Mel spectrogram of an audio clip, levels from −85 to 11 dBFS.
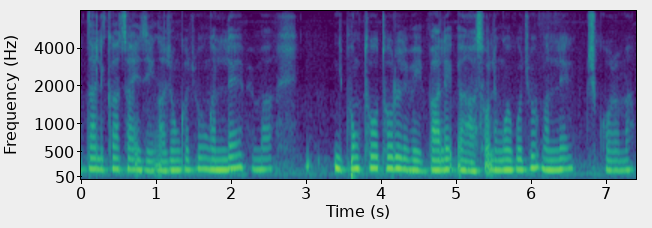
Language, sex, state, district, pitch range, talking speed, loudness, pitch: Wancho, female, Arunachal Pradesh, Longding, 175-195 Hz, 195 wpm, -17 LUFS, 180 Hz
